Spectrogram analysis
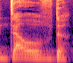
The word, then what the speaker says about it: delved: The study delved. Notice that pronunciation. This ed d is just pronounced as a soft d.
